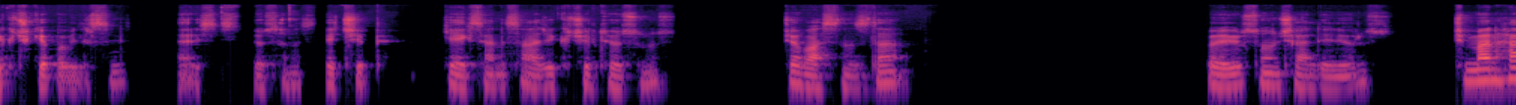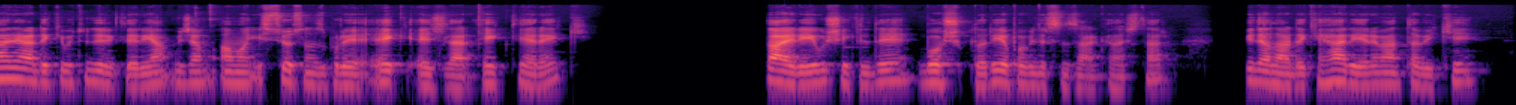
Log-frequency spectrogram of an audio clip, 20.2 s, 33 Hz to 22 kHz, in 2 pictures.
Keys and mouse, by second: 0.1 1, 0.9 right click, 1.3 click, 2.1 r, 3.1 click, 4.5 3, 4.9 right click, 7.2 click, 11.3 click.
